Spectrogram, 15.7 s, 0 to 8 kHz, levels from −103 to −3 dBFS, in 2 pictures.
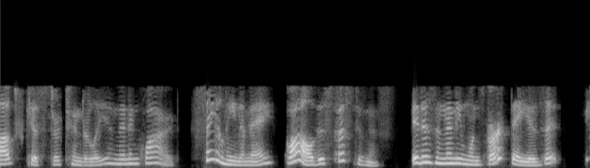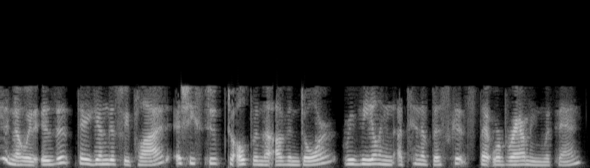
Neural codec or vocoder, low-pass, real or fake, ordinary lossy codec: codec, 16 kHz, about 1 kbps, DyCAST, with the encoder's durations; 7.2 kHz; fake; AAC, 16 kbps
